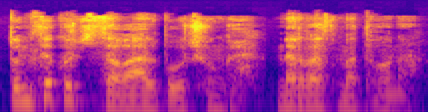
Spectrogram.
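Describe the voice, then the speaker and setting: A man dubbing a young male manager who asks calm, probing questions, over background music. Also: medium pitch, fairly quick, husky. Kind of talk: Hindi dub of a drama. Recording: music under dialogue.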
